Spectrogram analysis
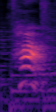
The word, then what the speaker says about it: हाथ: In Hindi, it is pronounced as hat, H-A-A-T-H, hat.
